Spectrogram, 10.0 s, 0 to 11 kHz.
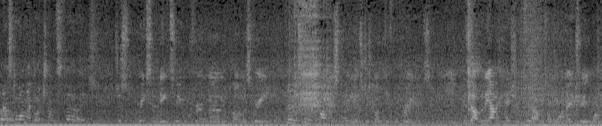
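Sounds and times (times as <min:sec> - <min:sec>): bus engine drone: 0:00.0 - 0:10.0
people talking: 0:00.0 - 0:10.0.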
